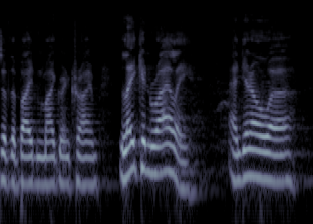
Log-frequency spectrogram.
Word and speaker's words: Laken Riley: Laken Riley. And, you know, Biden was unable to pronounce her name, called her Lincoln Riley.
